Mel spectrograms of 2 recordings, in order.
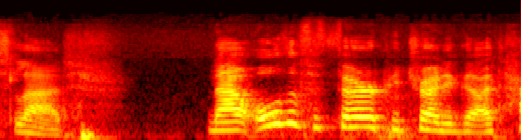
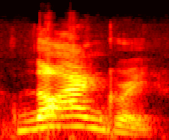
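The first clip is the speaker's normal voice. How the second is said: put-on louder, flat-out insistence from a sulky boy; stubborn denial; 4 semitones higher, 9 dB louder than usual. Boy refusing to admit to the therapist he is angry, loud and stubborn. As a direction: slam the denial down like a cross kid.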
